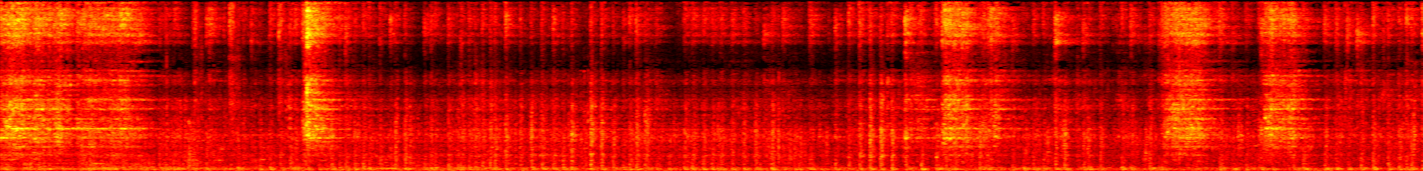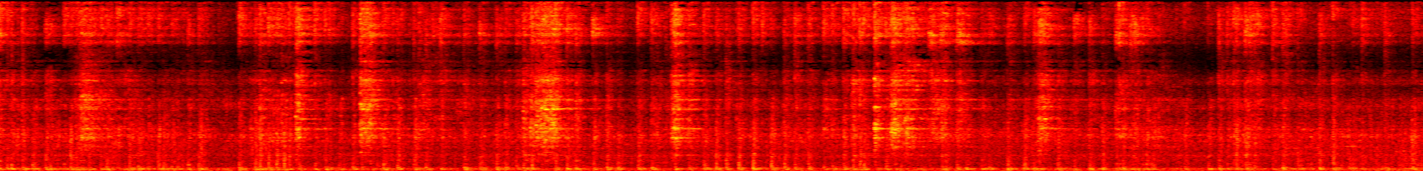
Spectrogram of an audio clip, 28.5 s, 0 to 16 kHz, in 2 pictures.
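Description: Class 73 locomotive 73107 working a train uphill, heard from the train: a steady diesel engine drone under the wheels clicking over rail joints every few seconds.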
